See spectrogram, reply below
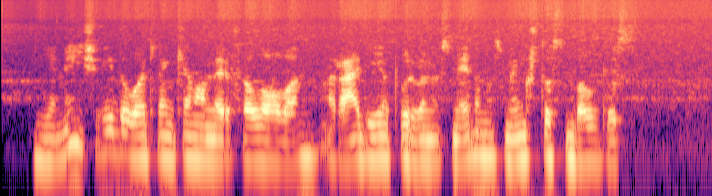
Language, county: Lithuanian, Šiauliai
